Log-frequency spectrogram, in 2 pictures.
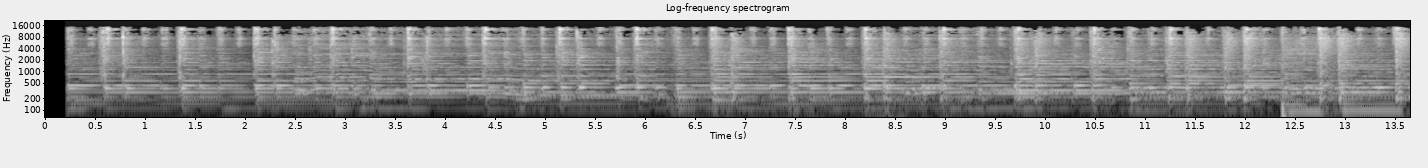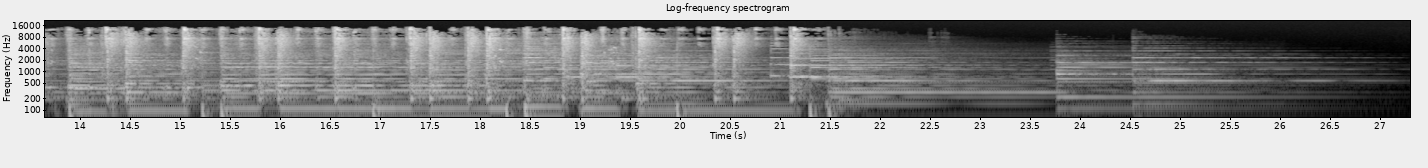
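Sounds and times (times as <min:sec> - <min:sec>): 
jig music: 0:00.2 - 0:22.6.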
